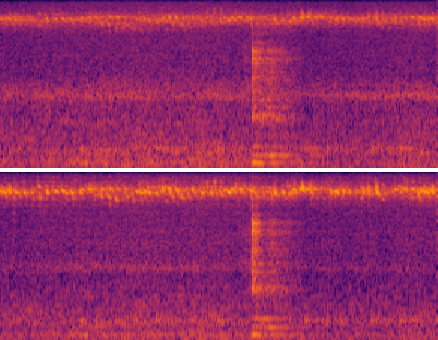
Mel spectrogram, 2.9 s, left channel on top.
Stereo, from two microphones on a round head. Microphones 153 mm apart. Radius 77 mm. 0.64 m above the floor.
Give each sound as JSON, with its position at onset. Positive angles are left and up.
{"t": 0.0, "sound": "an insect", "side_deg": -65, "distance_m": 5.0}
{"t": 1.7, "sound": "a snare drum", "side_deg": -40, "distance_m": 7.5}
